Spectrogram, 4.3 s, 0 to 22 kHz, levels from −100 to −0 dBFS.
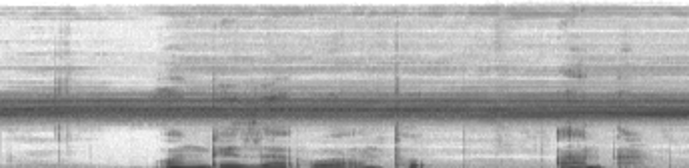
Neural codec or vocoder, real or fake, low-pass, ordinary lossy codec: none; real; none; none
